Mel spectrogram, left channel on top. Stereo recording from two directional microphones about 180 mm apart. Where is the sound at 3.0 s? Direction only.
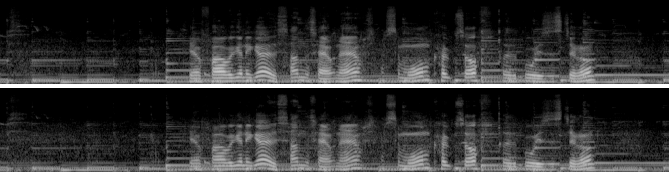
15° left (ahead or behind).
